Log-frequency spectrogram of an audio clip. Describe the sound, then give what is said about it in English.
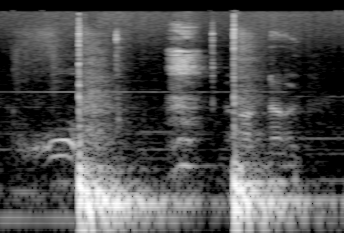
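Two heavy, dull thuds of books falling off shelves and hitting the floor, about a second apart, each a sharp low impact with a short rumbling decay over a faint background murmur. “The thump of books falling to the ground.”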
